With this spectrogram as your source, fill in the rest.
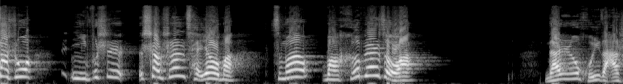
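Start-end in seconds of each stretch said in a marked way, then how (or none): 0.0-4.2 anxious, pressing, suddenly raised urgent voice. Xiaoxuan calls after the departing man, voice suddenly raised, urgent. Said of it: "声音陡然的提高啊，急切的问道".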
